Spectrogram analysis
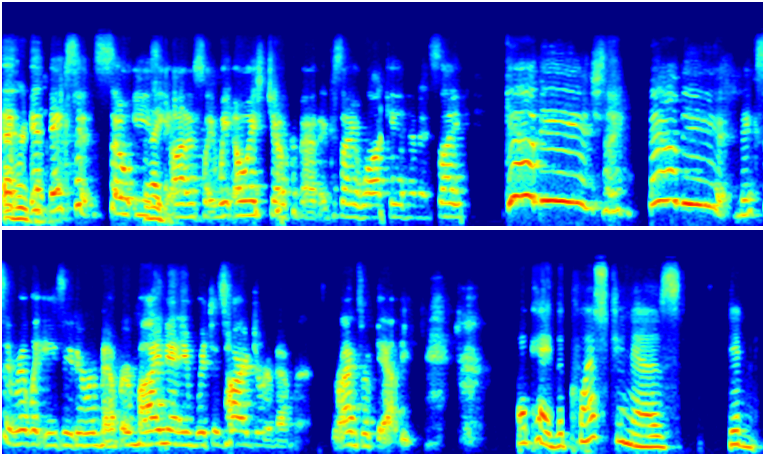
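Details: Adult woman; normal speech.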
